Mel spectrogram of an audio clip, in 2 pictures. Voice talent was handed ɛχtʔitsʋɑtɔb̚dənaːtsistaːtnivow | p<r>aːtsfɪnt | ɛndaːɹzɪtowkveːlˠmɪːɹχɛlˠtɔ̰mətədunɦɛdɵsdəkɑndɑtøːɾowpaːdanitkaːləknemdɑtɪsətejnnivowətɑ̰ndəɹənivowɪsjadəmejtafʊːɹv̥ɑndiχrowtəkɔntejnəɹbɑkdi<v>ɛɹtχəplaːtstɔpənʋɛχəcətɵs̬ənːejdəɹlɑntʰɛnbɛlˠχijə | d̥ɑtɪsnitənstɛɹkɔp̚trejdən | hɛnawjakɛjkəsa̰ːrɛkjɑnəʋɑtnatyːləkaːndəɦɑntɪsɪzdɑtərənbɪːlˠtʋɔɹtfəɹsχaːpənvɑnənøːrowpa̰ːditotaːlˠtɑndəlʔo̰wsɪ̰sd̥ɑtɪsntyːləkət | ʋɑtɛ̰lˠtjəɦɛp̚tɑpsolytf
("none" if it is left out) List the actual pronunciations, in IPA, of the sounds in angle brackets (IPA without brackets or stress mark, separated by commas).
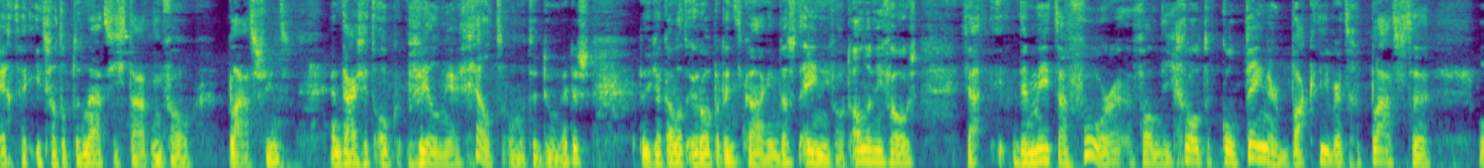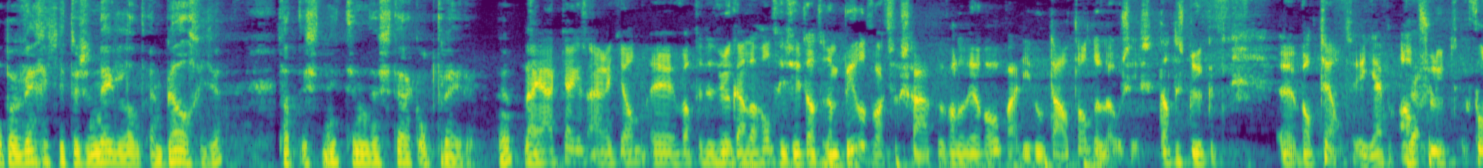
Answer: l, ʋ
